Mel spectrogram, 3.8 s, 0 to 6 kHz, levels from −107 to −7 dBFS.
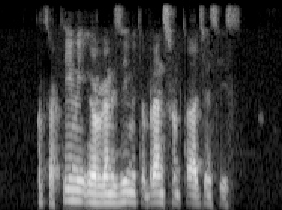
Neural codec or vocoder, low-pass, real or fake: none; 5.4 kHz; real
